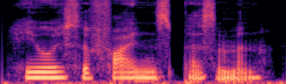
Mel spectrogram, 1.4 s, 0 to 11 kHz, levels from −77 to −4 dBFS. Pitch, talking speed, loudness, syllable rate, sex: 175 Hz, 210 wpm, -18 LUFS, 5.3 syllables/s, female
